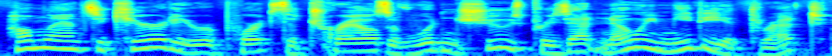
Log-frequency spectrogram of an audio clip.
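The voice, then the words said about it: Sexy character voice. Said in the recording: “You have a very sexy voice. ... It's just for this part. My spastic everyday voice is used for other parts”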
